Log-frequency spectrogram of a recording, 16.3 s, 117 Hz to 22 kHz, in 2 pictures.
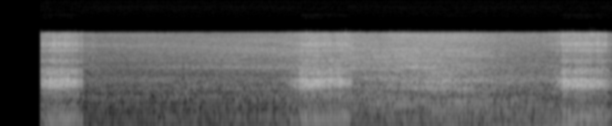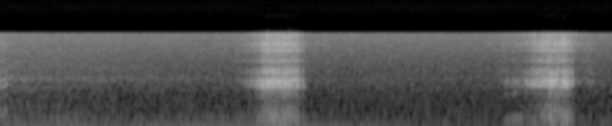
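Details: Sleeping child snoring in regular bursts, about 17 per minute, over a low steady background hum.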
